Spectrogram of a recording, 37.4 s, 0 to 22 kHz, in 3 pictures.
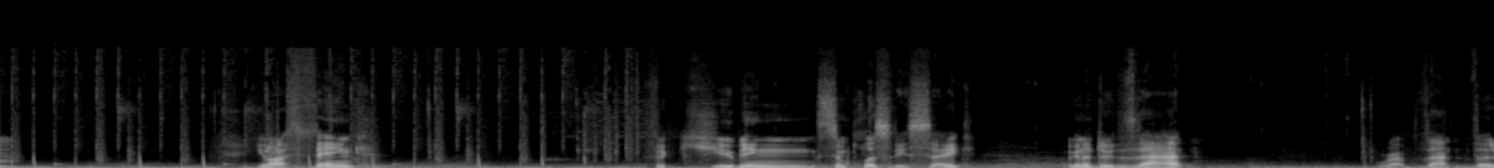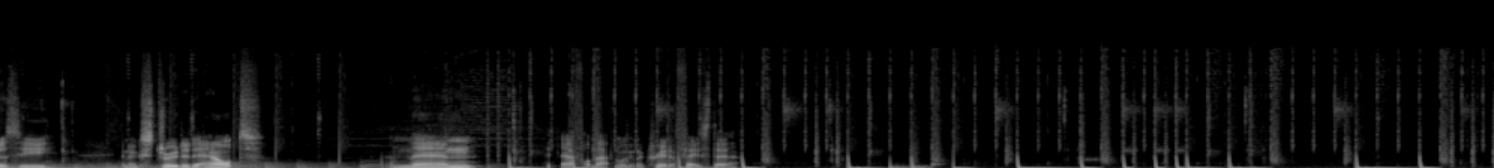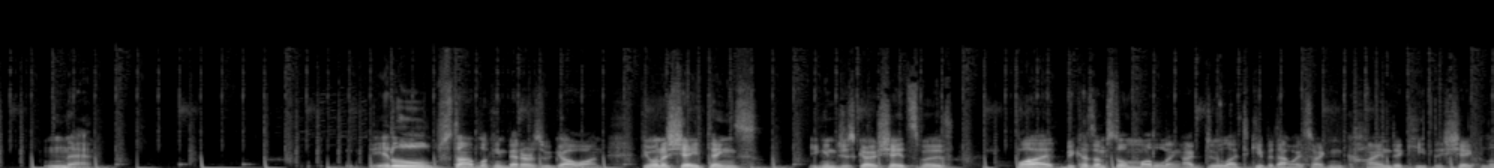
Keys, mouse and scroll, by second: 2.7 click, 8.9-10.4 middle drag, 10.4 click.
